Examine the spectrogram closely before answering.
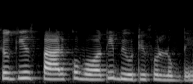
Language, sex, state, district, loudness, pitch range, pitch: Hindi, female, Bihar, Sitamarhi, -22 LUFS, 225-280 Hz, 240 Hz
